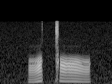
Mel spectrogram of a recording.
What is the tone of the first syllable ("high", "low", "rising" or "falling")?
rising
